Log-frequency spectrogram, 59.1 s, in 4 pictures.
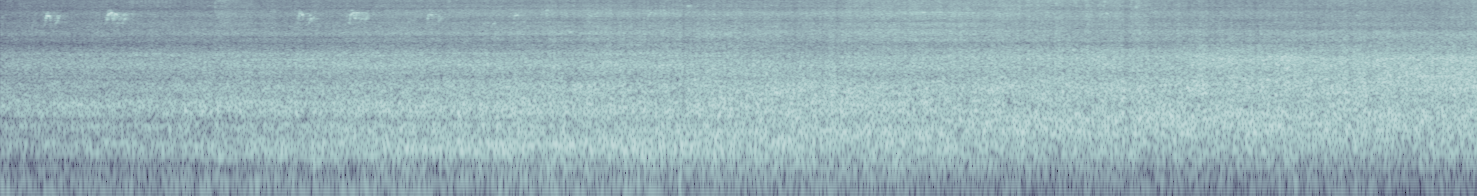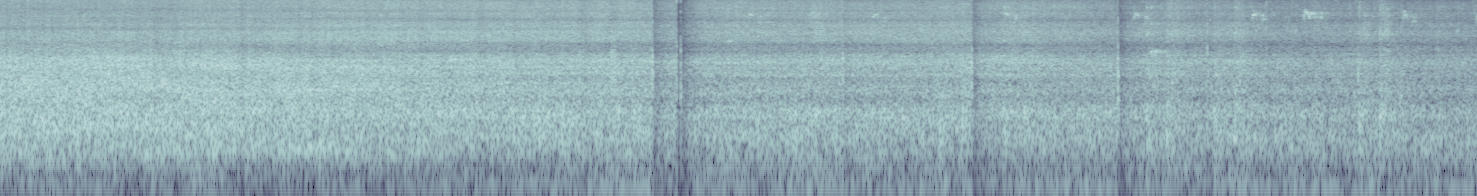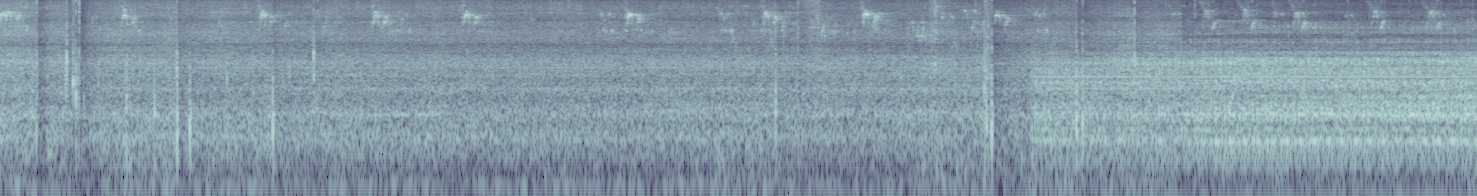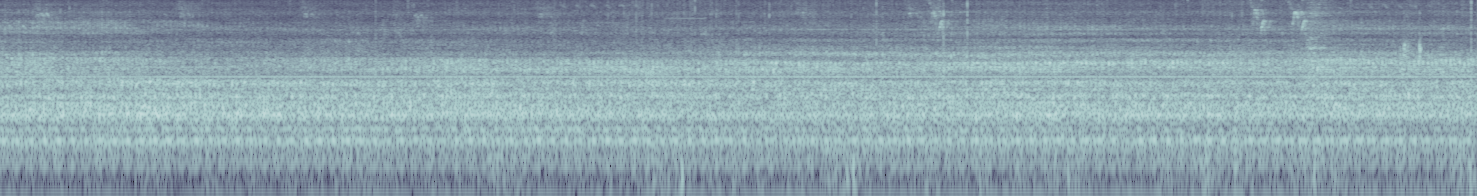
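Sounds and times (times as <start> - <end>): diesel locomotive passing: 0.0 - 59.0
wagons clattering over rail joints: 25.8 - 32.8, 38.6 - 59.0.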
